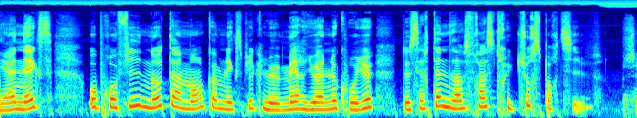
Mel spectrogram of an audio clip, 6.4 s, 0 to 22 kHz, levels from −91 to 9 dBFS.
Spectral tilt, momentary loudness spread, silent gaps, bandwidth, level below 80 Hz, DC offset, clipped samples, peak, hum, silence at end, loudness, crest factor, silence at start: -5 dB/octave; 12 LU; none; over 20 kHz; -54 dBFS; under 0.1%; under 0.1%; -2 dBFS; none; 0 s; -17 LUFS; 14 dB; 0 s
